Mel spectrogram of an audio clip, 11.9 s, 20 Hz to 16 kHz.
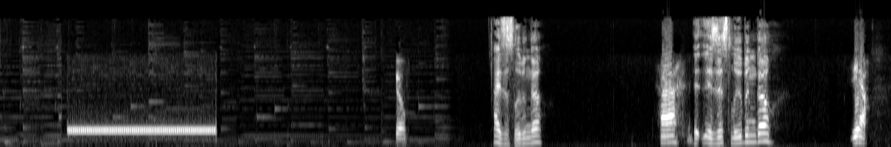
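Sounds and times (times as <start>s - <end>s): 
steady telephone dial tone: 0.9s - 2.9s
speech: 5.3s - 5.5s, 6.6s - 7.4s, 8.8s - 10.4s, 11.4s - 11.8s.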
